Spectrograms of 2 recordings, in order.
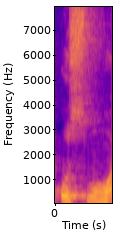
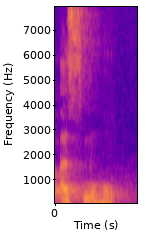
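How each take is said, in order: First: The word begins with a u vowel. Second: The word begins with an a vowel. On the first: "tidak boleh dibaca usmuhu" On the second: "atau asmuhu"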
